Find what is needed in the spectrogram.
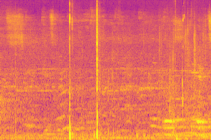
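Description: Two sharp thuds of a football being struck, about half a second apart, over a low murmur of voices.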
